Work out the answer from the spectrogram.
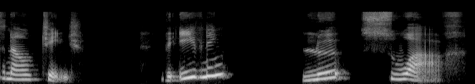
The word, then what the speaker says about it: soir: The evening, le soir. Another nasal vowel here, S-O-I, which is pronounced as wa. So, le soir.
